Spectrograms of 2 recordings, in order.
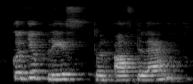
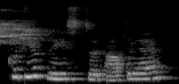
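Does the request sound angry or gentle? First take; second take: angry; gentle. First: The request is said in an angry tone. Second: The request is said in a soft tone. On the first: The speaker is annoyed and demanding. "bukan polite request ya, tapi angry request" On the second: The speaker is asking politely. "dengan baik, dengan halus"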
